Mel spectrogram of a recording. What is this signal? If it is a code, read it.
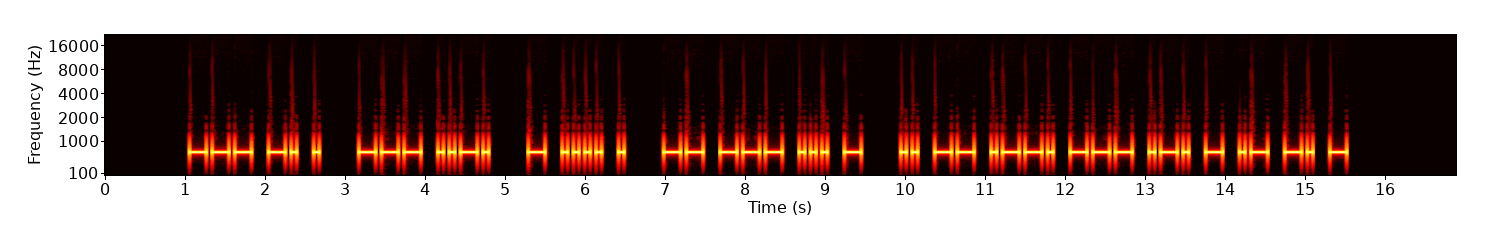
Morse code, heard as a keyed tone, about 17 wpm, 700 Hz. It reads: ONE OF THE MOST IMPORTANT
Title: Speed-Racing - Sets of 5 Words 17wpm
